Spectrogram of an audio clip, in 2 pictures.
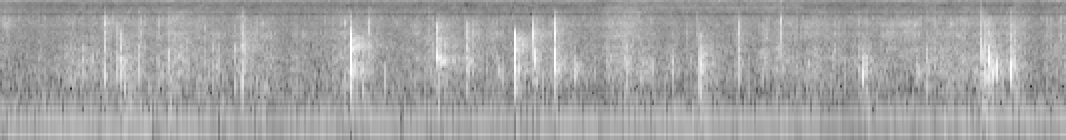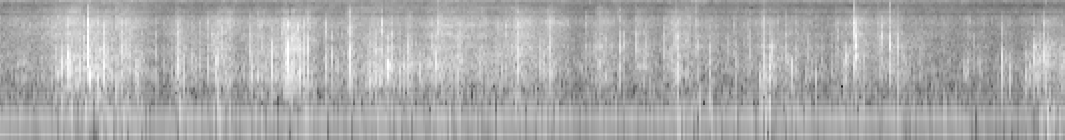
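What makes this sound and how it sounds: Fingertips with long painted nails grip, crinkle and rub a large, thin, clear plastic zip bag with red edging, which lies hollow and mostly empty on a wooden table beside an untouched pile of paper receipts. Quiet, crisp crackles and sharp, bright snaps come in uneven bursts over a soft hiss, growing denser and louder through the middle before easing off again.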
